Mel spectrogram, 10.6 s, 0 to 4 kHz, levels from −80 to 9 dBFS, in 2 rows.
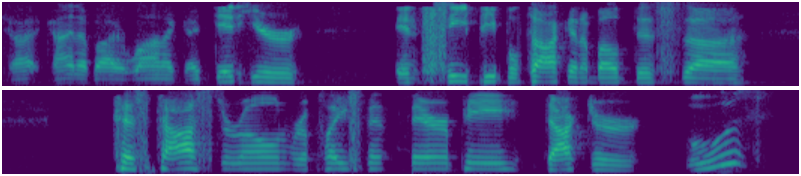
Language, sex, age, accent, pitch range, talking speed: English, male, 40-59, American, 125-150 Hz, 100 wpm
